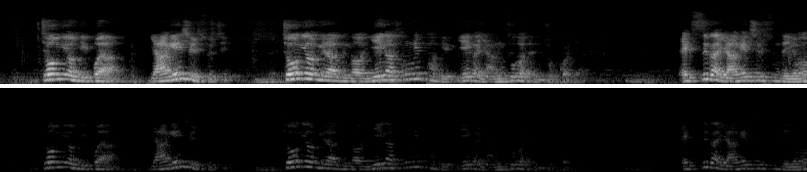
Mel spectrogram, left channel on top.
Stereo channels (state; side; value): quieter; right; 25.4 dB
